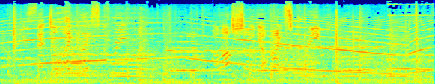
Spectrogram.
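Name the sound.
police car siren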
